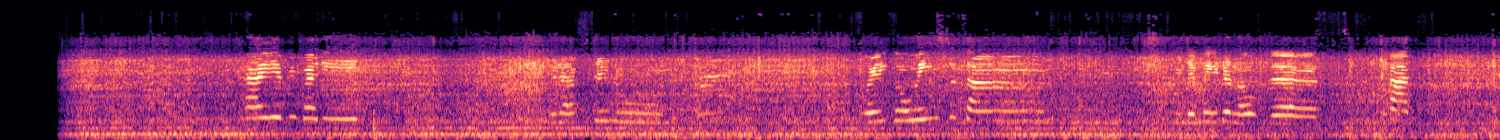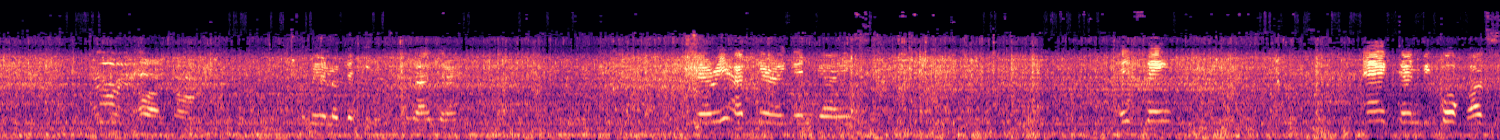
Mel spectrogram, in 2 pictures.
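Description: Steady drone of a vehicle engine and road noise, with people talking indistinctly over it every few seconds.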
